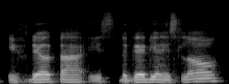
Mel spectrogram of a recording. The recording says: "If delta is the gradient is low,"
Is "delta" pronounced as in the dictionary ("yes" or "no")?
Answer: yes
